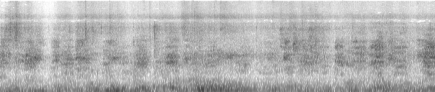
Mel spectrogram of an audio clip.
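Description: Several dogs whimpering and panting in quick, short bursts.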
